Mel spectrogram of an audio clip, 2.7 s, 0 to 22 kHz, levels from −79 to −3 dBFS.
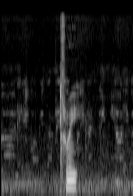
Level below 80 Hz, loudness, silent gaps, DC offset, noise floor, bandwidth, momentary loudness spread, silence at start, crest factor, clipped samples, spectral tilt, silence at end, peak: -60 dBFS; -26 LUFS; none; under 0.1%; -51 dBFS; 16.5 kHz; 25 LU; 0.05 s; 22 dB; under 0.1%; -5 dB/octave; 0.05 s; -10 dBFS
